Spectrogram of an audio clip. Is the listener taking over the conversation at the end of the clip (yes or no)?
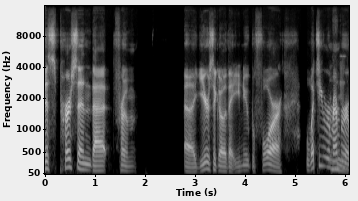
no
